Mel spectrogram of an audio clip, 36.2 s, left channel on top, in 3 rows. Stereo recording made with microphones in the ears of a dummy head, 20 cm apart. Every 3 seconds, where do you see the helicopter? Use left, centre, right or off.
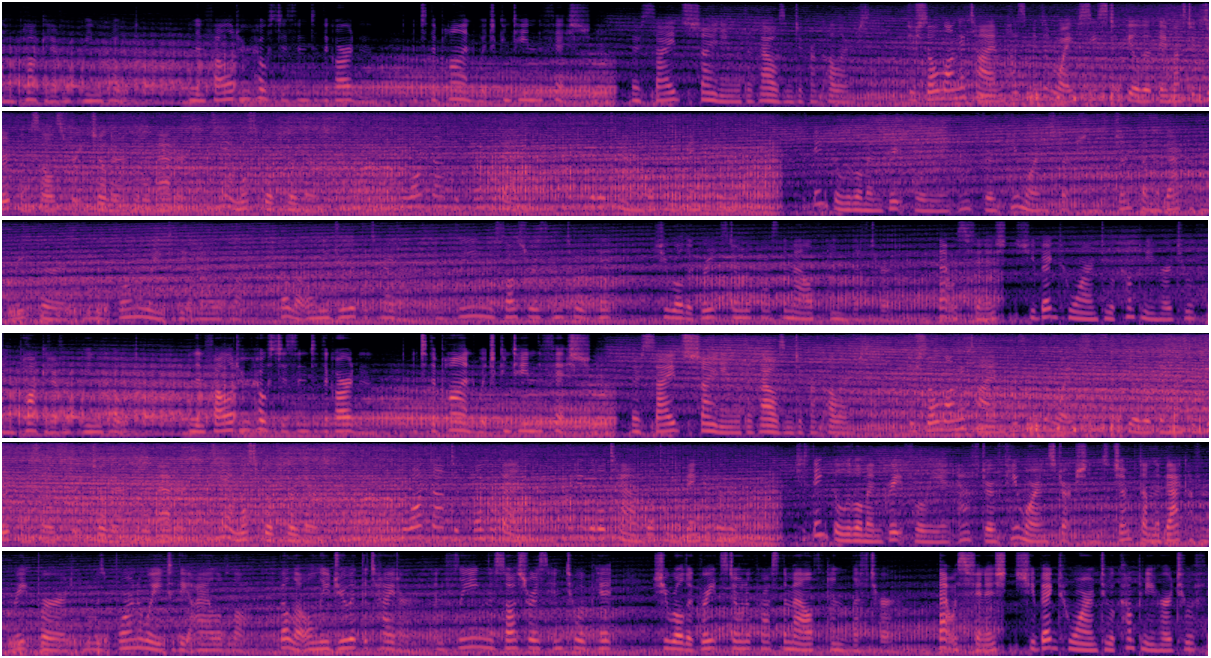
right, right, right, right, right, centre, left, left, left, left, left, left.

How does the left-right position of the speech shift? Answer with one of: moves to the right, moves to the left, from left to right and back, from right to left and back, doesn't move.
from right to left and back.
